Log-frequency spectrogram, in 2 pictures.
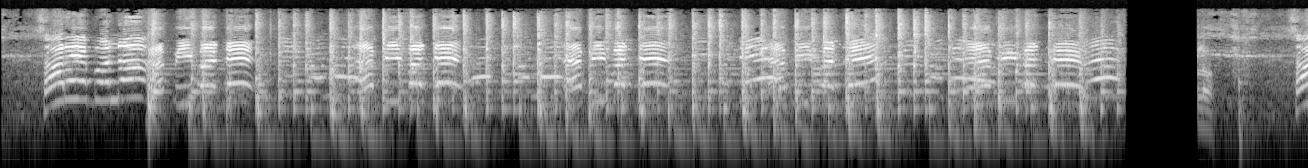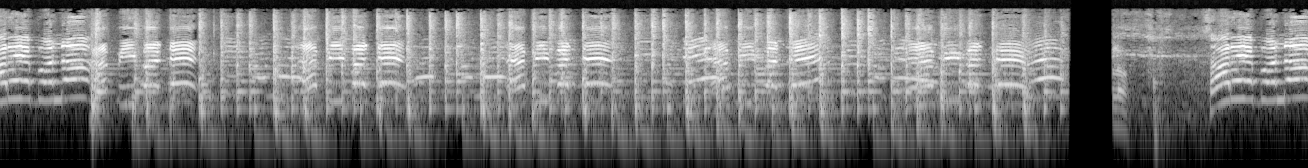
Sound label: happy birthday ringtone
